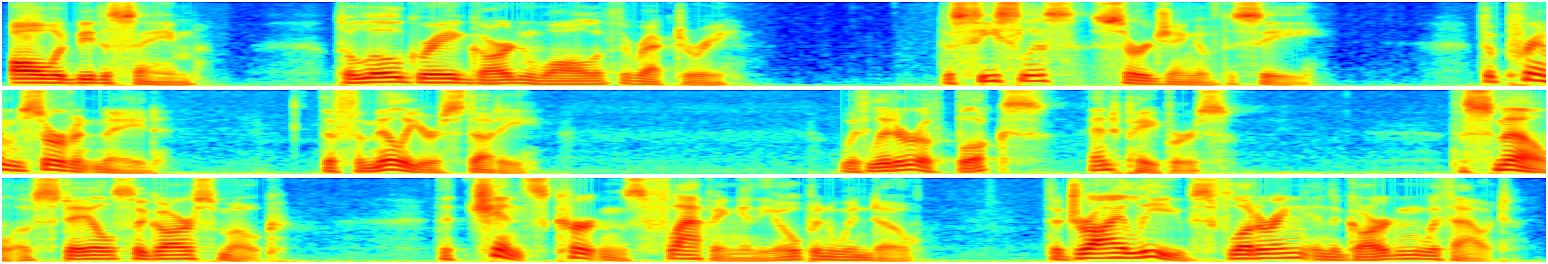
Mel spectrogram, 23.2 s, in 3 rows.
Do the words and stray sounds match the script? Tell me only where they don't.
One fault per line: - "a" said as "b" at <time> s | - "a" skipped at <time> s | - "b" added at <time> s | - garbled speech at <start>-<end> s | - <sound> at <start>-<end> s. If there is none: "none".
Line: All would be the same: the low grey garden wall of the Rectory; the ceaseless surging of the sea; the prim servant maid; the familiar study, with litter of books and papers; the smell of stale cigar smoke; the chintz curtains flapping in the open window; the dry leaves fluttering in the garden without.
none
